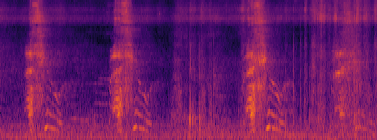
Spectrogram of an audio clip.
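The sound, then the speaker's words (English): A recorded child's voice from an interactive health and hygiene exhibit at a STEM center makes three exaggerated pretend sneezes, each a short 'ah-choo' burst spaced a couple of seconds apart, over a steady, noisy indoor background. “You walk through and it's like a kid pretending to sneeze.”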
